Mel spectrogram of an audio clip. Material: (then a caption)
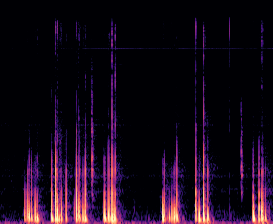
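Cork. Long fingernails tap on cork in short bursts of quick, soft strokes separated by brief pauses. Each tap is a dull, low thud with a faint bright click at the start, and it dies away almost at once.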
